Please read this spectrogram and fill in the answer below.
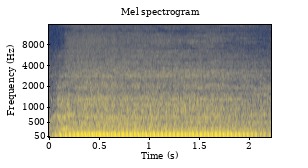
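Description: Motorcycle pulling away from a stop: a low rumble of engine and wind buffeting on the helmet microphone starts suddenly and holds steady.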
